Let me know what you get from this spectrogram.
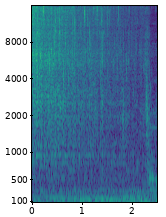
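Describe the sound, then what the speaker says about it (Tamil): Tamarind kuzhambu gravy with mustard seeds and curry leaves bubbles and sizzles vigorously in a pan, a dense continuous hiss and crackle over a few seconds, no one speaking. "நல்லாவே கொதிச்சிருச்சு."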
